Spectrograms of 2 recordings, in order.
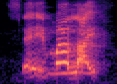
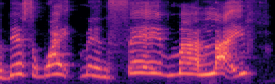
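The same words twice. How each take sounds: First: Real overflowing thanks, shouted out; emotional shout. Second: Slow, each word weighed with gratitude; heartfelt and unhurried, a bit higher; slow earnest testimony. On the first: Repeating in strong emotion. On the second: Testifying to her rescuer. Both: Real, not acted.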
